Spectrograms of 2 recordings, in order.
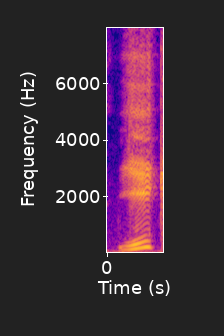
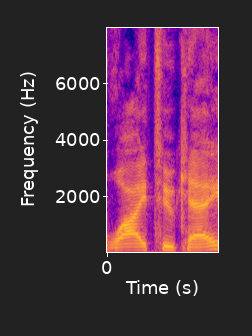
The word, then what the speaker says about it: YIIK: So, DP, Yeek is a mispronunciation of Y2K.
